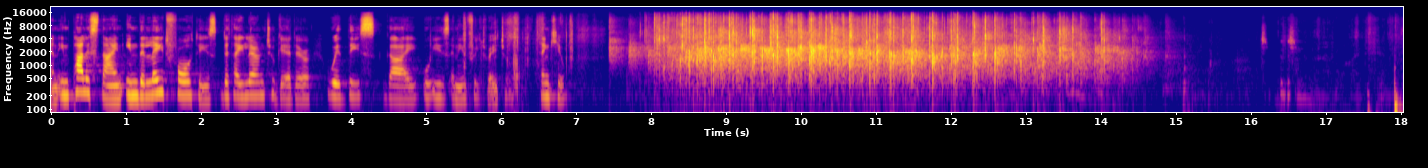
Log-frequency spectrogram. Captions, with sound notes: in Palestine in the late '40s that I learned together with this guy who is an infiltrator." Thank you. [APPLAUSE]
